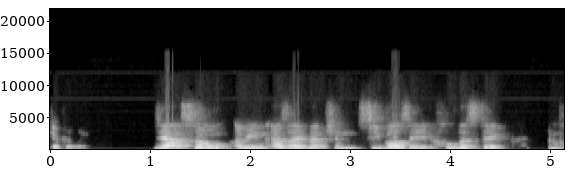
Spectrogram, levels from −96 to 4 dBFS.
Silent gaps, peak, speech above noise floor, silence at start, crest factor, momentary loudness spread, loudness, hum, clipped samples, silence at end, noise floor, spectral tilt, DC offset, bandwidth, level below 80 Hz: none; 0 dBFS; 60 dB; 0 s; 16 dB; 12 LU; -15 LUFS; none; 0.1%; 0 s; -75 dBFS; -6 dB/octave; under 0.1%; 8.2 kHz; -54 dBFS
